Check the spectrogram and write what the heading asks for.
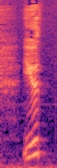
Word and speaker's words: You'd: レッスン 3 週目の 3日目は、まずウッドの短縮形のアポストロフィー D もカナダ英語、アメリカ英語では発音されずにためを作るだけというルールにのっとって発音されないというのを学習していきました。 You'd prefer でしたね。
